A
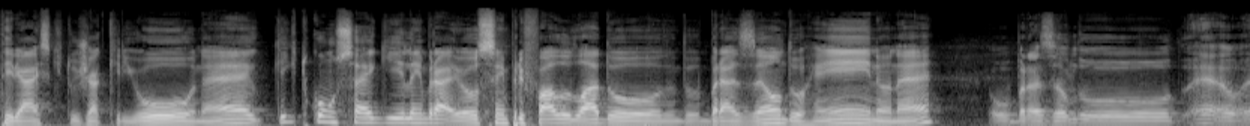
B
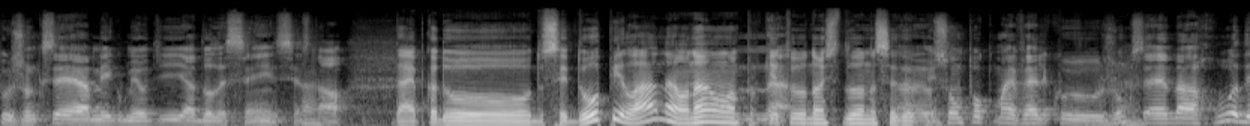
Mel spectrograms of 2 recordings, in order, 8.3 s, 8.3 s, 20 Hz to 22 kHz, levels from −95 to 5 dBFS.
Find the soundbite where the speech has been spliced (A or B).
B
